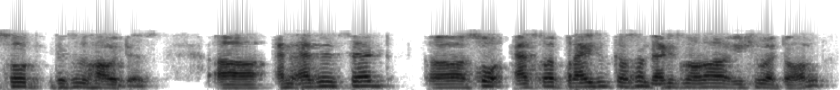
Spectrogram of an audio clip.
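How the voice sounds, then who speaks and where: A man with an Indian accent and a husky voice, an executive explaining on an earnings call and often checking with short tags. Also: mid-range voice, brisk. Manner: explanatory, checks with right and okay. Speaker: company executive. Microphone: conference call line. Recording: thin phone-line sound.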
